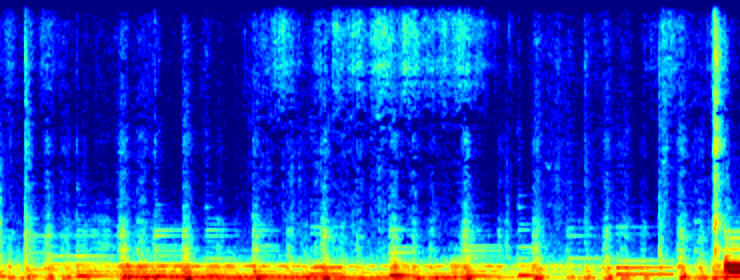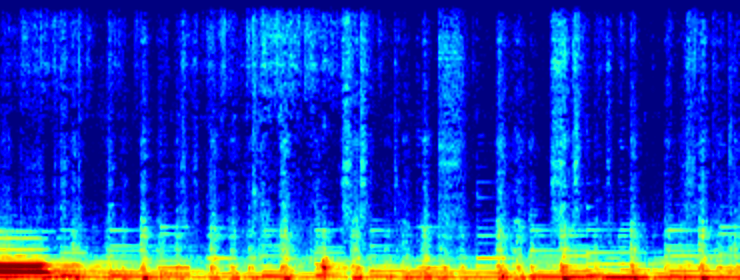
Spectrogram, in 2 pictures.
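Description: Two guitars playing an instrumental passage of picked notes, with one loud ringing chord a little past halfway.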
